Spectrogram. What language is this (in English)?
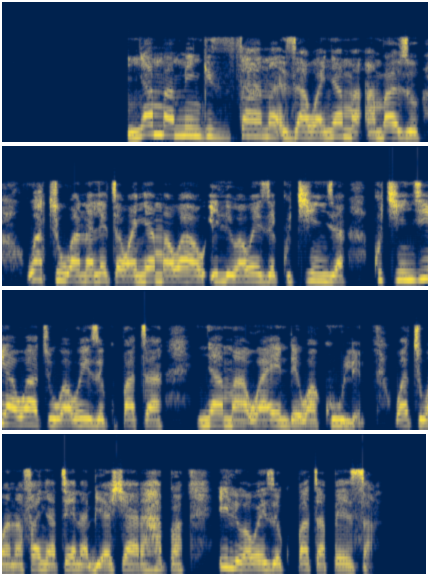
Swahili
